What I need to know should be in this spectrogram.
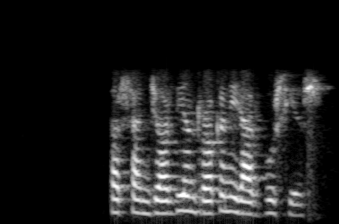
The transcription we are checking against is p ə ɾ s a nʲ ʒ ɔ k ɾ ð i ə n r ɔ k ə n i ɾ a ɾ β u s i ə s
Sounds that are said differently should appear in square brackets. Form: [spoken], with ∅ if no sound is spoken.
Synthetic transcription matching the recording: p ə ɾ s a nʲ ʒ ɔ [∅] ɾ ð i ə n r ɔ k ə n i ɾ a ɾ β u s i ə s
